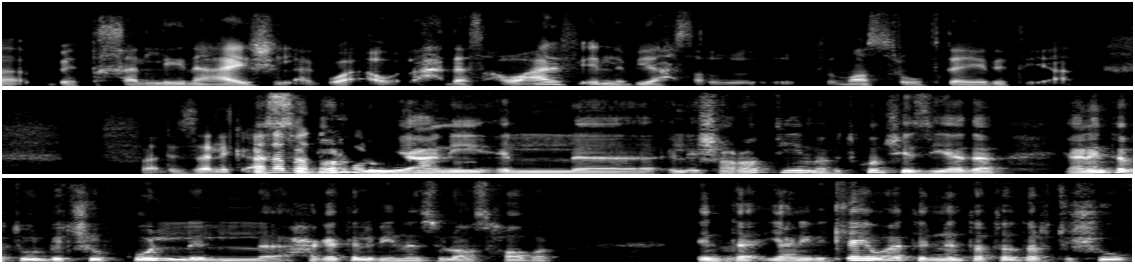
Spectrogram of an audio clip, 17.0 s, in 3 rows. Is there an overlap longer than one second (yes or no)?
no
